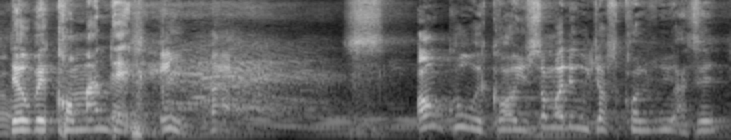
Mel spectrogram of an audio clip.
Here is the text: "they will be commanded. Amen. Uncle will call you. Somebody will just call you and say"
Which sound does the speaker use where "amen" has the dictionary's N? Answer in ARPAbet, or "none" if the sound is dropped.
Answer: none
